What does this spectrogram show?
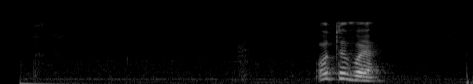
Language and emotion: Russian, neutral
